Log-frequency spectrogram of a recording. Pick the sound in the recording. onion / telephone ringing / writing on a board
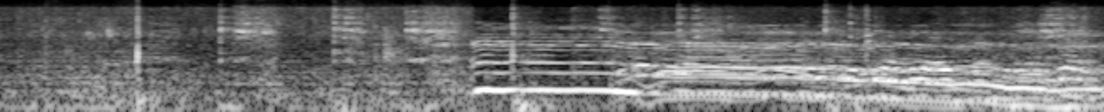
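onion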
